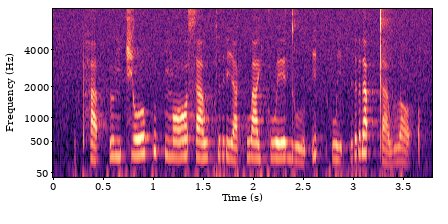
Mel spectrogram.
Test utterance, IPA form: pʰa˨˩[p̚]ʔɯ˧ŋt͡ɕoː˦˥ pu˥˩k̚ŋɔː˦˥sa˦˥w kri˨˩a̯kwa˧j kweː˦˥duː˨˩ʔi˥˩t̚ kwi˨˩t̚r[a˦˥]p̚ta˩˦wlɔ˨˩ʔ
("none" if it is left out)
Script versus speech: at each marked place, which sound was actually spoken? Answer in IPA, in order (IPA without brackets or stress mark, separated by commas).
p̚, a˥˩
